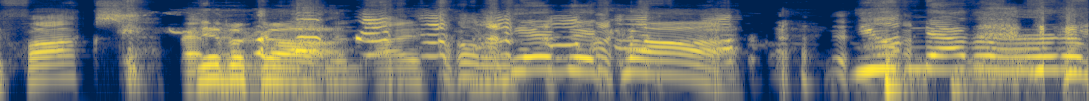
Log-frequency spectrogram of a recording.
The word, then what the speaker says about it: Vivica: Vicola. Like fucking what the? Vivica.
